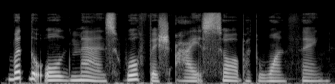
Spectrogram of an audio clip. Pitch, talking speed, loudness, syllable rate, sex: 180 Hz, 180 wpm, -19 LUFS, 3.9 syllables/s, female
